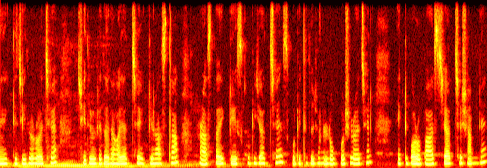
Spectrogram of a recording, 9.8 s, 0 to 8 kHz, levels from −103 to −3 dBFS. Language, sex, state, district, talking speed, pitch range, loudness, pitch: Bengali, female, West Bengal, Dakshin Dinajpur, 165 wpm, 155-240 Hz, -16 LUFS, 225 Hz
